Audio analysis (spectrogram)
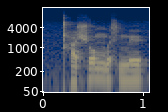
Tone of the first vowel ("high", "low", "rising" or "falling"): low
